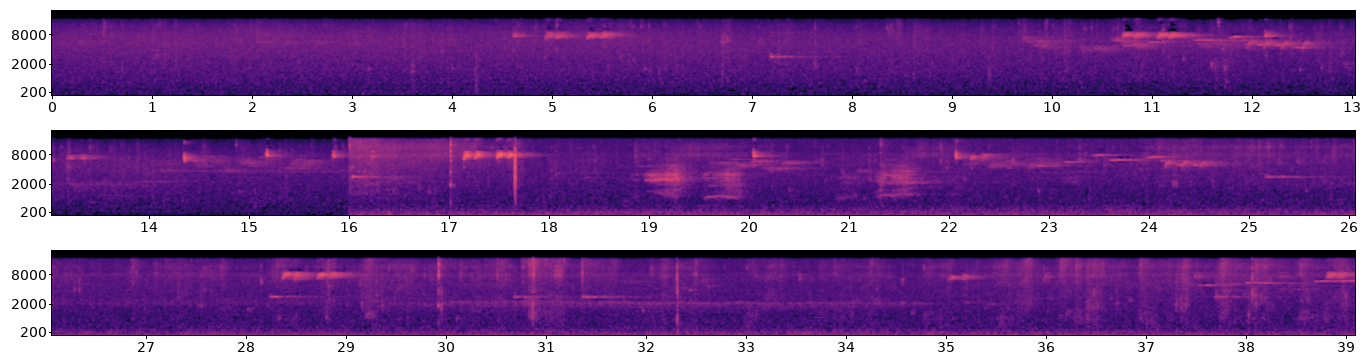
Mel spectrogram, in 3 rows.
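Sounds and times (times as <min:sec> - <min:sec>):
small birds chirping: 0:15.0 - 0:39.0
steady low rumble: 0:16.0 - 0:39.0.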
